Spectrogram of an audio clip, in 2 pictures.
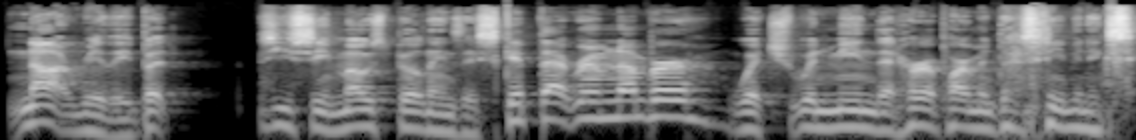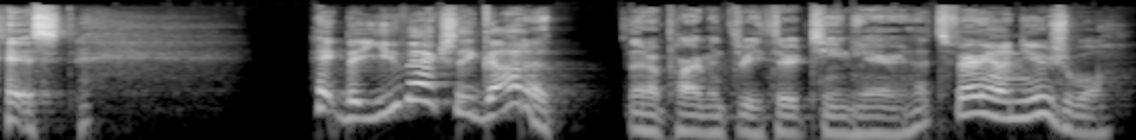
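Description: Casting: hopeful, awkward romantic man for comedic audio play; lively intonation, polite and persistent. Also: mid-range voice, moderate pace. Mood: curious. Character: earnest, awkward, hopeful man searching for his soulmate.

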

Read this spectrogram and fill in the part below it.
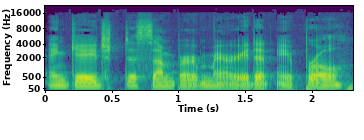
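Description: Low gravelly-voiced young woman storyteller. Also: sing-song, moderate pace, no room sound, clean studio sound. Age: 20s. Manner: chatty, lots of "like" fillers. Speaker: podcast guest. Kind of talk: casual storytelling.

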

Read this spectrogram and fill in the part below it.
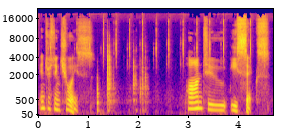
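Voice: mid-range voice, drawn-out words, background noise. An actor playing a reserved, defensive young chess prodigy in an audio drama, with a guarded, precise, slightly stiff delivery. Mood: cautious, dry. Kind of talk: scripted audio drama acting.

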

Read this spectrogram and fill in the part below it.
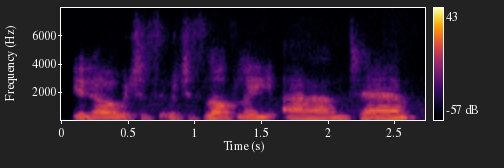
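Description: A woman's voice: low voice, flat delivery, moderate pace, a little mellow, highs cut off. An Irish woman, a musician guest, chatting casually in an interview over a remote call, rambling with many repeats and fillers. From Ireland.

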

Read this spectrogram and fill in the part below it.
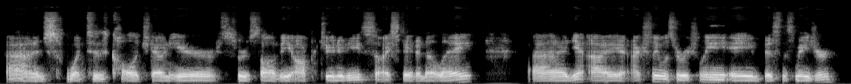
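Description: Podcast guest: young man, very low husky voice, relaxed and halting, lots of ums. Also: low-quality recording. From born in Korea, raised in San Francisco Bay Area. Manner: hesitant, many fillers, relaxed. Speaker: guest, commercial real estate associate. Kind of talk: casual podcast conversation.

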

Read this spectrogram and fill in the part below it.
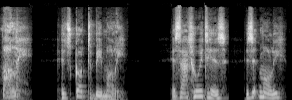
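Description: A man's voice: fairly high pitch, big pitch swings, normal speed, fairly bright tone, slightly rough, pitched above the performer's own voice, full character voice. A male narrator playing an anxious, impatient young man who presses with urgent questions. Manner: urgent, rising, pleading questions.

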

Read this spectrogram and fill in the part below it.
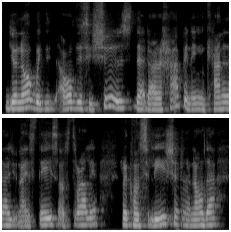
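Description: A middle-aged or older woman from Peru answers interview questions in a slightly low voice. Her English has a Peruvian Spanish accent, and she speaks earnestly in halting, searching phrases. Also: fairly even intonation, warm tone. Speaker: professor, podcast guest.

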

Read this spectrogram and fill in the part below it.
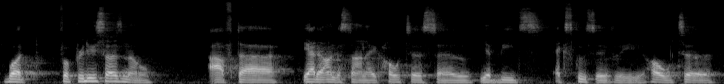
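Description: A man's voice: lowish voice, normal speed, warm tone. A man with a Trinidadian accent, talking casually and conversationally as a guest music producer in an interview.

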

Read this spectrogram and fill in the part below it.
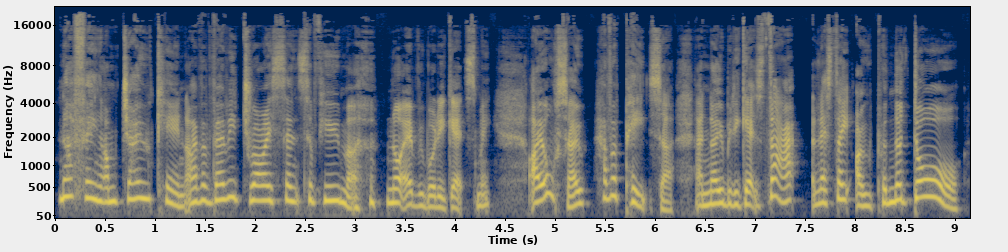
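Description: A brash young punk woman, acted by a female audiobook narrator, glib and mocking with a deadpan edge. Her pitch sits raised and moves freely as she taunts. The sound is dry and close. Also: normal speed, no room sound. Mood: sarcastic, taunting. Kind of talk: audiobook character dialogue.

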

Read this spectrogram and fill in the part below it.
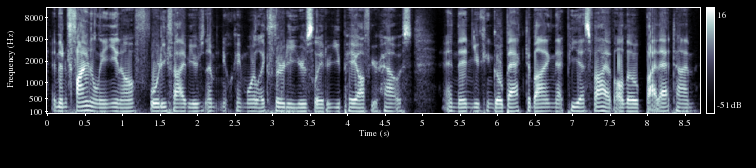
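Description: Young male co-host, monotone delivery, dry close recording; casual, joking explainer. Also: mid-range voice, brisk, vocal fry, hardly any pauses, no echo, low-quality recording. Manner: joking, acts out quoted voices in asides.

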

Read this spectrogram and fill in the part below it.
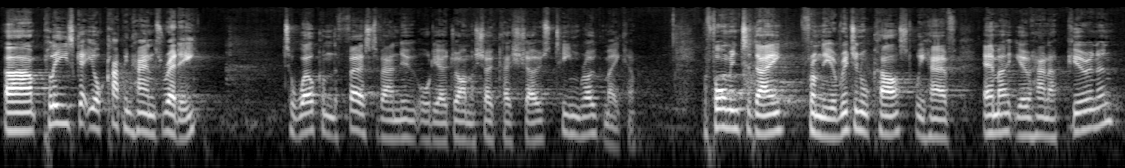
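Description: A man's voice: medium pitch, fairly bright tone. A man hosting a live event and introducing performers from the stage. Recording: echoey hall with faint noise.

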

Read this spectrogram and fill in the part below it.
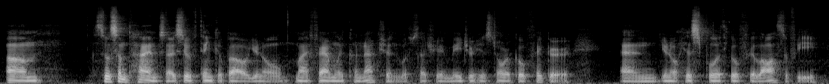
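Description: Podcast guest: young male academic, very deep voice, casual, filler-heavy storytelling. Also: a little fast. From Hong Kong. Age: young adult. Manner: relaxed storytelling, frequent "um" and "you know". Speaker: guest, psychology professor.

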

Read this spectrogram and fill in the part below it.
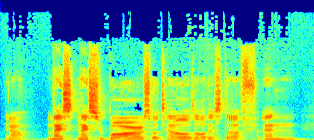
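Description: A man's voice: sits low, flat delivery, a little slow, pushed and bright. A young man from the United States, a podcast guest, answering thoughtfully with many fillers and restarts. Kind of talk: podcast interview.

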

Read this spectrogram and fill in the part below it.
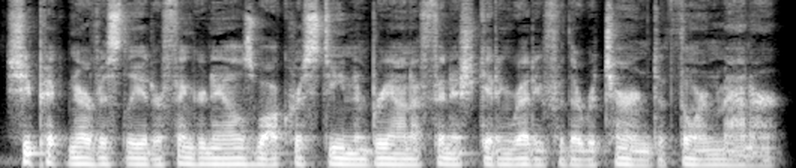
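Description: A man narrating a scripted horror audio drama as an ominous storyteller with a husky voice. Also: flat delivery, quick pace. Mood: foreboding. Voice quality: husky, very deep.

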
